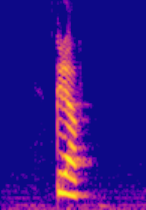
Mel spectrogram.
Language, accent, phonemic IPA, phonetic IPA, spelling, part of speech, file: Armenian, Eastern Armenian, /ɡəˈɾɑv/, [ɡəɾɑ́v], գրավ, noun, Hy-գրավ.ogg
- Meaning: 1. pledge, security, surety 2. deposit, prepayment 3. wager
